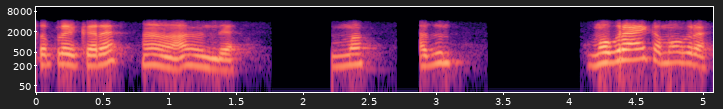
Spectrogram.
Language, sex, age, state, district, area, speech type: Marathi, female, 60+, Maharashtra, Nanded, rural, conversation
